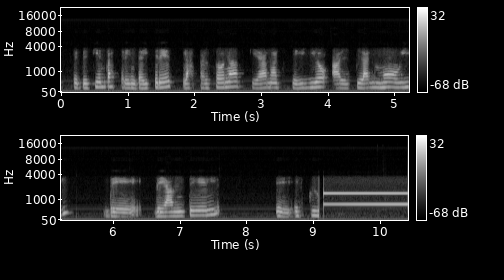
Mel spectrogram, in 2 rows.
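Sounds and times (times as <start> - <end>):
speech: 0.2 - 7.7, 8.4 - 9.1
telephone keypad dual-pitched beep: 9.2 - 10.4.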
